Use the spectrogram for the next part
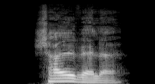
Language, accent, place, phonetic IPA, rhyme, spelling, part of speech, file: German, Germany, Berlin, [ˈʃalˌvɛlə], -alvɛlə, Schallwelle, noun, De-Schallwelle.ogg
- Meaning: sound wave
